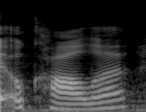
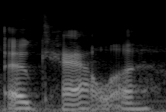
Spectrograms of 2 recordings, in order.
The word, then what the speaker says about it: Ocala: They say Okala. I wanted to defend myself. In Florida, we call it Okala. Okay, it's Okala. So, I'm just saying it just how the locals say it.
